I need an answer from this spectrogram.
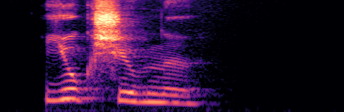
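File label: "юксьывны", Komi, female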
